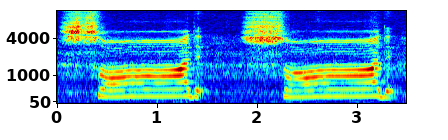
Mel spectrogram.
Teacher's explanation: صاد کو کیسے پڑھیں گے؟ زبان کی نوک نیچے کے دانت میں لگا کر پڑھیں گے. صاد میں تھوڑی سی موٹی آواز ہوتی ہے.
